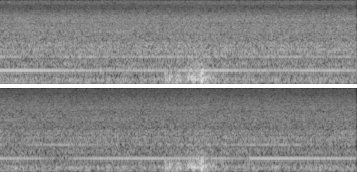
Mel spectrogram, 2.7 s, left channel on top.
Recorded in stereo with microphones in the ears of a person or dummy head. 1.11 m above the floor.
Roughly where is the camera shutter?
Left.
